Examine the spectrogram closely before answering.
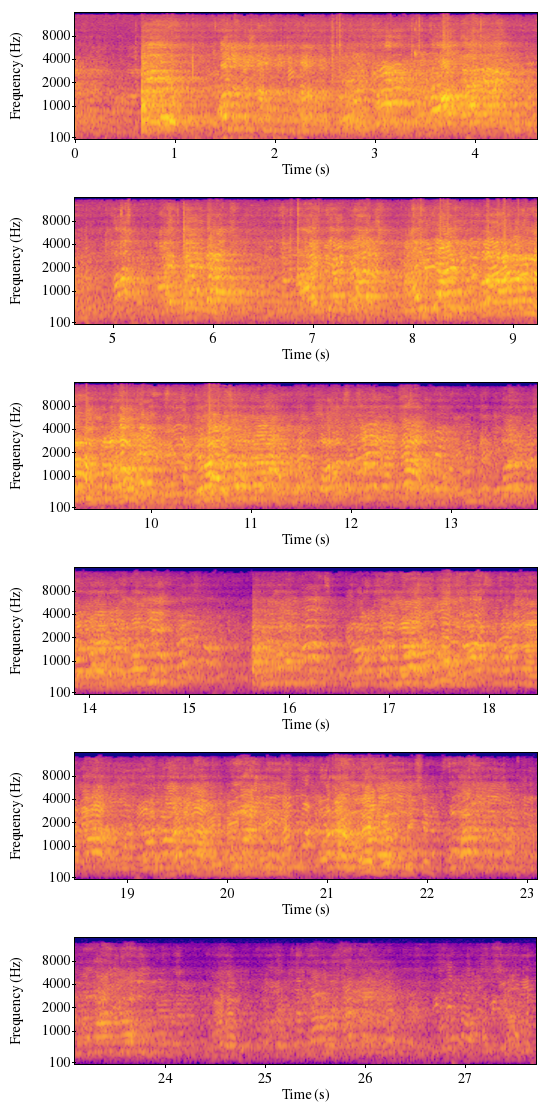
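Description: Two women argue loudly, shouting at each other up close.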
